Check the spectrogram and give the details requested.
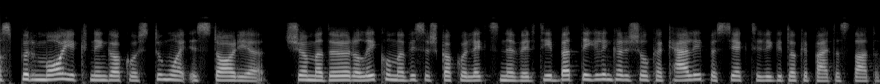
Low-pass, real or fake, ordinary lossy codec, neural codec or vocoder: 7.2 kHz; fake; Opus, 24 kbps; codec, 16 kHz, 0.2 kbps, FocalCodec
